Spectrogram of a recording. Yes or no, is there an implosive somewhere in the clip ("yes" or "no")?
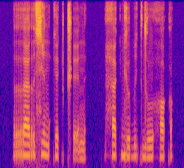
yes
